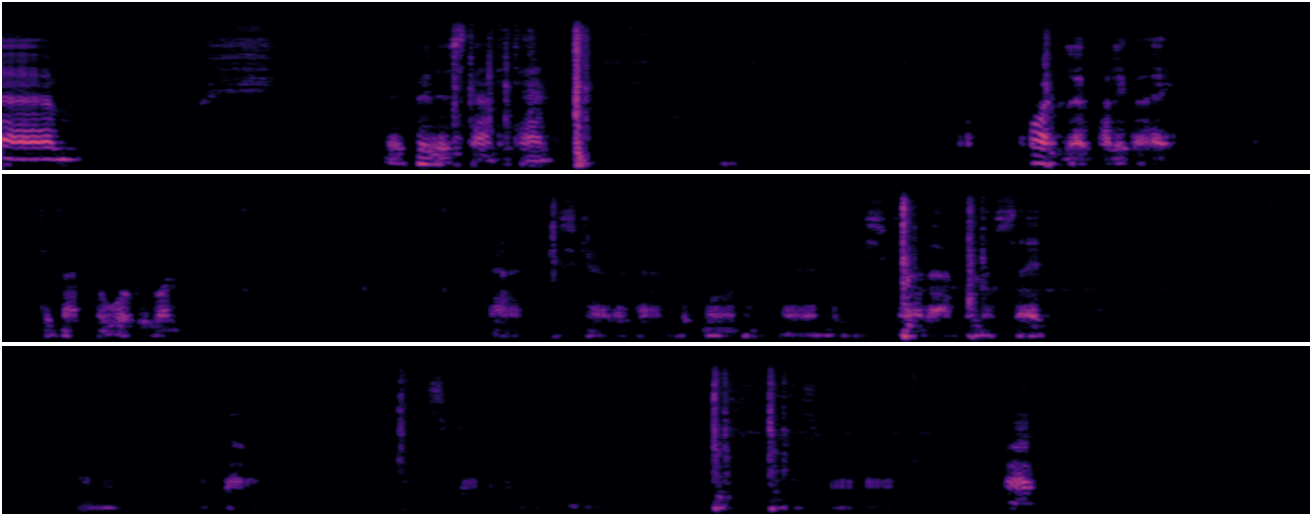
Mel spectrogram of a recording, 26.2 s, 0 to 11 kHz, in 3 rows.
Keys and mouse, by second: 5.3-6.9 middle drag, 6.9-8.9 drag, 6.9 s, 9.8-13.0 drag, 12.3 s, 14.7 s, 18.5-21.2 drag, 20.0 s, 22.1 s, 23.7-26.1 drag.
